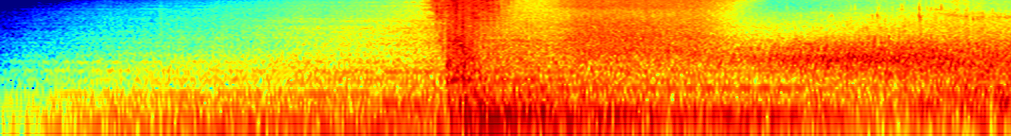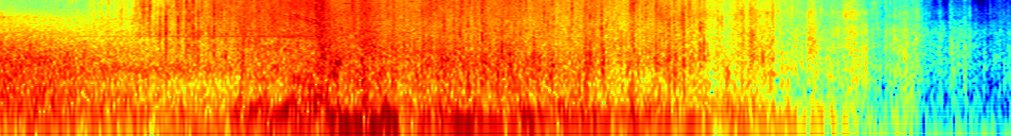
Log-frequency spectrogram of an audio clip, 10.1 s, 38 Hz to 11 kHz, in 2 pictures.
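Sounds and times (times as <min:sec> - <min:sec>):
ice spell barrier defense frozen dome sound effect: 0:02.1 - 0:09.4.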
